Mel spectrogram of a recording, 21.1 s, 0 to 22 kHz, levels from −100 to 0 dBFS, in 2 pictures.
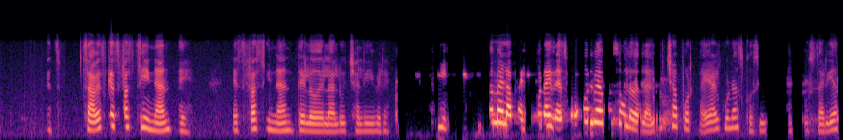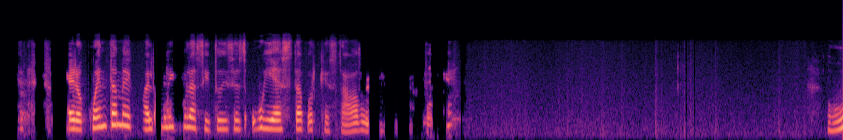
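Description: From 4.92 to 8.38 s, the other side's voice leaks through. It sits well below the talker, about 20 dB down. The likely cause is loudspeaker echo the canceller failed to remove.

From 5.15 to 12.88 s, the talker's speech is suppressed in double talk. Both sides overlap, and the canceller likely turns everything down. Level drops by as much as about 40 dB, in pieces totalling around three seconds.

Inside that stretch, from 10.05 to 12.51 s, the leaking voice returns at a similar level. It comes back again, fainter, from 15.02 to 15.94 s. From 15.16 to 16.19 s the talker is again pushed down for about 0.7 s.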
